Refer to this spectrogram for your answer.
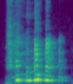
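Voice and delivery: very loud, high burst of laughter; real cackling giggle fit; laughing. Real, not acted. Laughs at own quiz.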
